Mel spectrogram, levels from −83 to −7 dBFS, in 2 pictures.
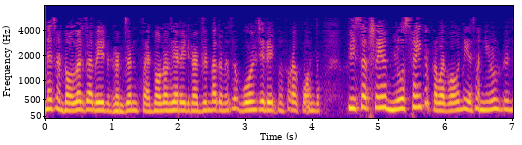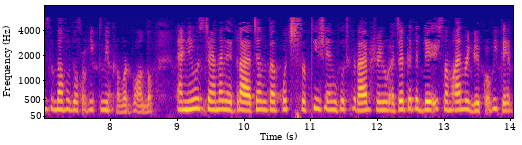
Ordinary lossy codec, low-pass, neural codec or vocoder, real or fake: MP3, 24 kbps; 7.2 kHz; codec, 16 kHz, 0.5 kbps, FreqCodec, larger model; fake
